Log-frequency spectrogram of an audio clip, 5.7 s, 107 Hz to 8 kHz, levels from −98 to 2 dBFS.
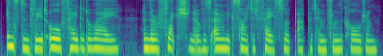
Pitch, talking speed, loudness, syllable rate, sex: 190 Hz, 210 wpm, -17 LUFS, 5.7 syllables/s, female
